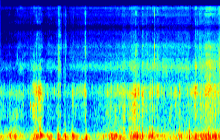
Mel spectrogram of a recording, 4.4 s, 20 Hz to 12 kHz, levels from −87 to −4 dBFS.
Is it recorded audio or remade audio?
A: remade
